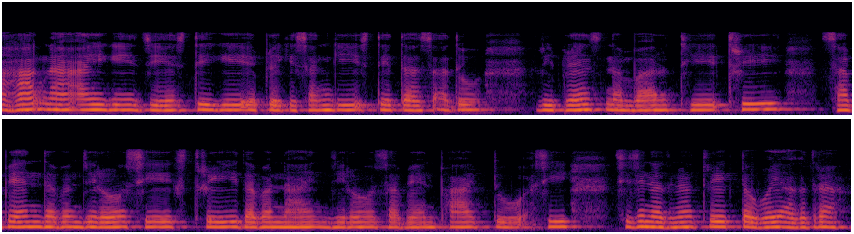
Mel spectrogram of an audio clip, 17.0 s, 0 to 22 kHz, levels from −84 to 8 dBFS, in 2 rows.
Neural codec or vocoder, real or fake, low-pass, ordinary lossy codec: none; real; 7.2 kHz; none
